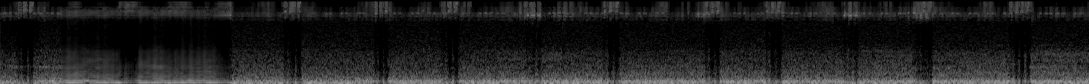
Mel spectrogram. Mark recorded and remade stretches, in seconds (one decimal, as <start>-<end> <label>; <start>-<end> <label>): 0.0-0.6 recorded; 0.6-2.3 remade; 2.3-10.9 recorded

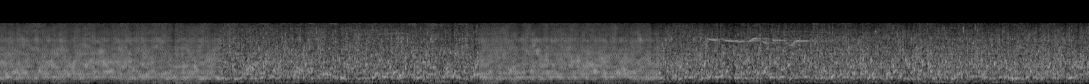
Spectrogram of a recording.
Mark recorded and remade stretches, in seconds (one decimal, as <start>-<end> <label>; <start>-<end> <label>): 0.0-2.2 remade; 2.2-4.8 recorded; 4.8-6.6 remade; 6.6-10.9 recorded

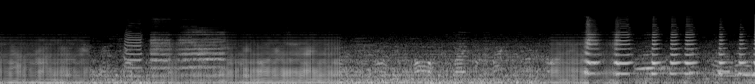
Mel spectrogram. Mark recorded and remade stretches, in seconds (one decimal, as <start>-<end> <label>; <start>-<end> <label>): 0.0-0.9 remade; 0.9-1.5 recorded; 1.5-3.4 remade; 3.4-5.5 recorded; 5.5-6.2 remade; 6.2-7.6 recorded

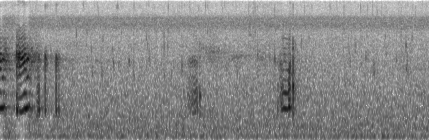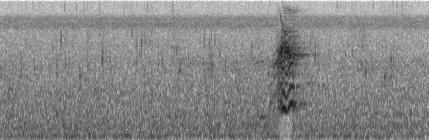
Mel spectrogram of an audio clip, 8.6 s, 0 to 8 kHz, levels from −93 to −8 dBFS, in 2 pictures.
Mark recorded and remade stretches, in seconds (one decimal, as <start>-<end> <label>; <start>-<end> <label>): 0.0-8.6 recorded

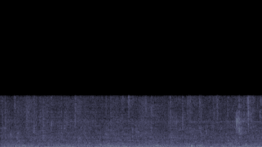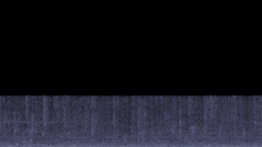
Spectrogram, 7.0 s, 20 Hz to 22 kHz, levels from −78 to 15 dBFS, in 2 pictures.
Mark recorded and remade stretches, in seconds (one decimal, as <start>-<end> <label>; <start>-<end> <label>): 0.0-2.5 remade; 2.5-4.8 recorded; 4.8-7.0 remade

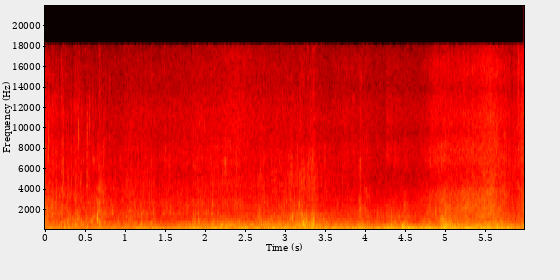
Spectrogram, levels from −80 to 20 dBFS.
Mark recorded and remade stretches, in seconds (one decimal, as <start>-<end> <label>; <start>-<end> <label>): 0.0-6.0 recorded

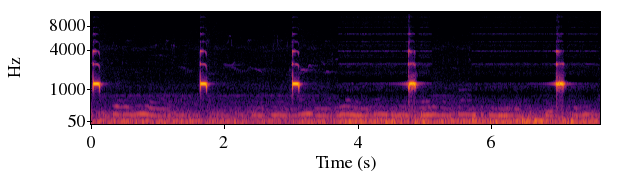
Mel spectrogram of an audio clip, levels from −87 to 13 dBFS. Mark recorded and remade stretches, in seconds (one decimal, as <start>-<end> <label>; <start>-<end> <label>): 0.0-3.7 recorded; 3.7-5.1 remade; 5.1-5.7 recorded; 5.7-7.6 remade

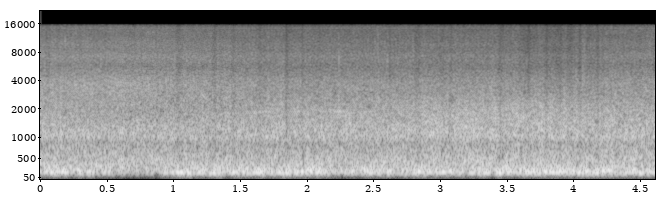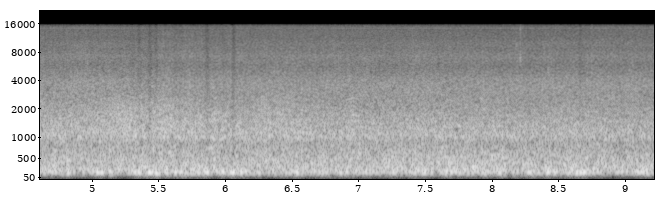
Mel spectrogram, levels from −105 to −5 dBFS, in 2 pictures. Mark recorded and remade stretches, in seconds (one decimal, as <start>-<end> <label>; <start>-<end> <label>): 0.0-0.6 remade; 0.6-1.5 recorded; 1.5-4.5 remade; 4.5-5.5 recorded; 5.5-6.8 remade; 6.8-7.7 recorded; 7.7-9.2 remade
